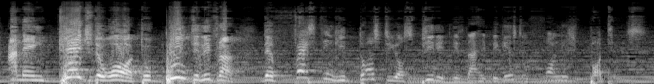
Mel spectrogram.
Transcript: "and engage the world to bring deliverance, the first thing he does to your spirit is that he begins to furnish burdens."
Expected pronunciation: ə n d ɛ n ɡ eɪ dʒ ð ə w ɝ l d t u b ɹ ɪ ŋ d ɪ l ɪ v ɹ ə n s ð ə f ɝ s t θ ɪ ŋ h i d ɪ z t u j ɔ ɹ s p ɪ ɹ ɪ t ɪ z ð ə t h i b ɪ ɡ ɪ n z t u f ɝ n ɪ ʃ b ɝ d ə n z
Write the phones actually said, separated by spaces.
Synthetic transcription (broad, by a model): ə n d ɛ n ɡ eɪ dʒ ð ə w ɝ d t u b ɪ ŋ d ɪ l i v ɹ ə n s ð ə f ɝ s t θ ɪ ŋ h i d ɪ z t u j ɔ s p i ɹ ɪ t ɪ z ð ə t h i b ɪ ɡ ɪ n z t u f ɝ n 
